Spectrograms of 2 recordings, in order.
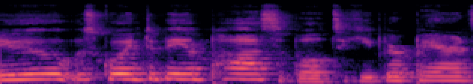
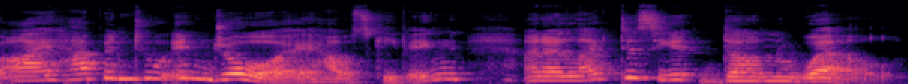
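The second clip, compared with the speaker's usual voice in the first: lecturing king. A narrator's reading. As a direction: lecture the child with royal authority. King voiced in story.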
